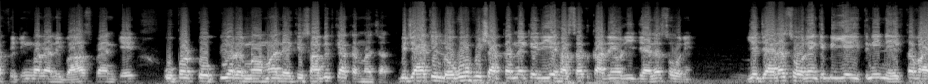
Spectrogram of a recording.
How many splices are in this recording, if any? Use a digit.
1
